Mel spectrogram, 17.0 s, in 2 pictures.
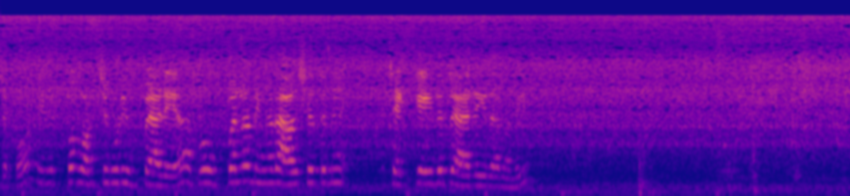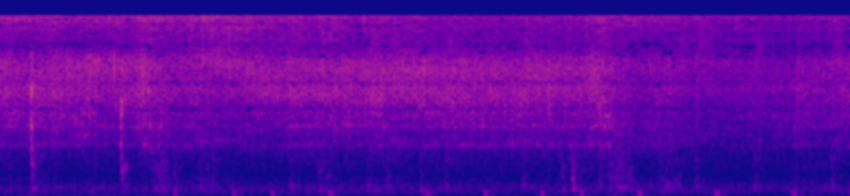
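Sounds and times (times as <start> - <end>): chicken sizzling in a pot: 0.0 - 17.0.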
